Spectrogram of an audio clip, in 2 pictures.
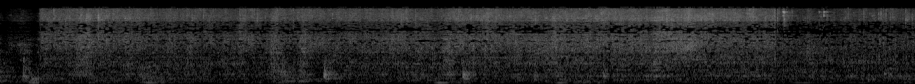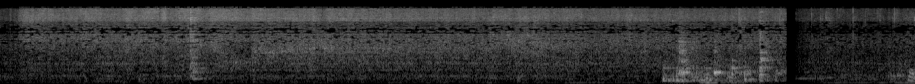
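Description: Oil sizzles loudly and steadily around a karunai kizhangu (elephant yam) adai frying in a pan, a continuous bright hiss close by that swells midway and briefly cuts out near the end, with no voices.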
